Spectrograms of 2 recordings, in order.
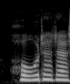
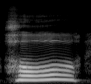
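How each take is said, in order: First: Every syllable of the word is pronounced. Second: Sounds are dropped and the word is shortened. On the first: "hvis jeg skal sige hårdere" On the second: "Så der er meget, som forsvinder i dansk"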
